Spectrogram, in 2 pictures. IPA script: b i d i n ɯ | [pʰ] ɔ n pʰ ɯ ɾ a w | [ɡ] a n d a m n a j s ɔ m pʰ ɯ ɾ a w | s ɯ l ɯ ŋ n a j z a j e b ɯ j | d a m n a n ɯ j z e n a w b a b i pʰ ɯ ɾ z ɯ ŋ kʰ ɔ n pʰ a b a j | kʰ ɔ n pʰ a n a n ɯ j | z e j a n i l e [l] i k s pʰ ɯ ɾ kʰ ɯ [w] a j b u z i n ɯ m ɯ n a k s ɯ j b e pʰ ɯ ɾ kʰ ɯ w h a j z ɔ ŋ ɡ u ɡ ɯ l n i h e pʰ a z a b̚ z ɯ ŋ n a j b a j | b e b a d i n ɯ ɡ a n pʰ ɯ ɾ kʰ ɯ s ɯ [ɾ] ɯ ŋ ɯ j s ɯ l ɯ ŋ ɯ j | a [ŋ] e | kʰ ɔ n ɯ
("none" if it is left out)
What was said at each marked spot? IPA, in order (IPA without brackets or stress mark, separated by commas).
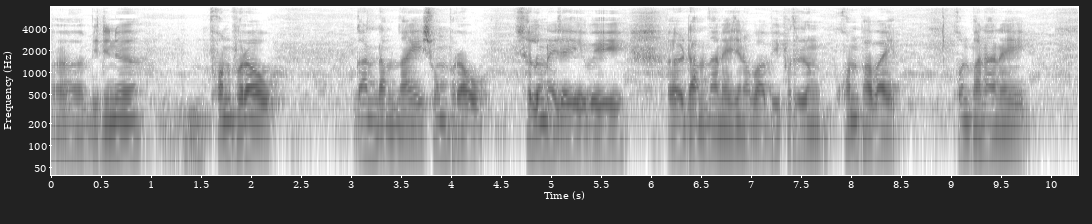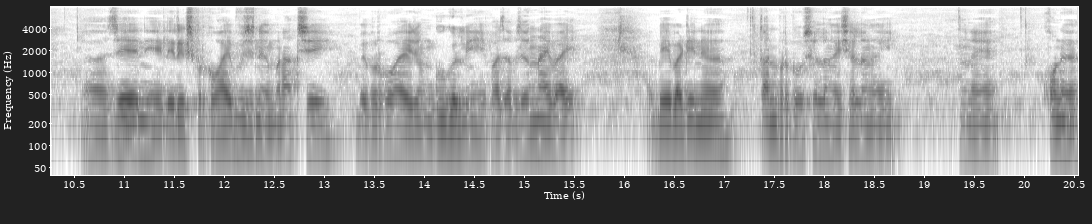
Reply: pʰ, ɡ, ɾ, w, l, n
